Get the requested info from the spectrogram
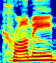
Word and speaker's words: Chromie: Chromie? – Uh, her name is Cromie, by the way.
